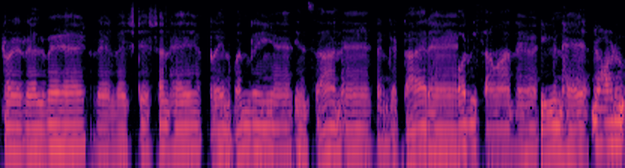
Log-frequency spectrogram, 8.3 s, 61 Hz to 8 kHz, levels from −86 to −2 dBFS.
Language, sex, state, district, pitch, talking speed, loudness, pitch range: Hindi, male, Uttar Pradesh, Varanasi, 100 Hz, 150 wpm, -40 LUFS, 100-105 Hz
